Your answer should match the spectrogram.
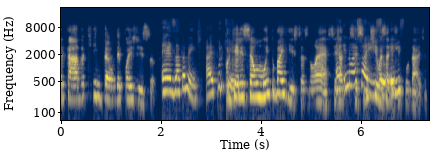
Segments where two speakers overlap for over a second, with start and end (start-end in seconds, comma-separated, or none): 5.5-6.9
